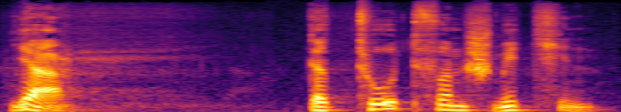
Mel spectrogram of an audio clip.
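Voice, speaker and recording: An actor playing an authoritative, methodical police captain who questions formally and insistently in a 1970s radio crime play. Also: male voice, a little high, very animated, drawn-out words, gravelly, a bit bright, slightly rough, no echo, exaggerated voice. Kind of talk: 1970s German radio crime drama acting.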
